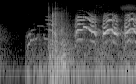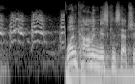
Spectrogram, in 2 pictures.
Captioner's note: seagull caws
